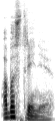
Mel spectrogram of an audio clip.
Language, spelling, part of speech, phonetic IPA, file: Russian, обострение, noun, [ɐbɐˈstrʲenʲɪje], Ru-обострение.ogg
- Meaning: intensification, worsening, aggravation, exacerbation, sharpening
